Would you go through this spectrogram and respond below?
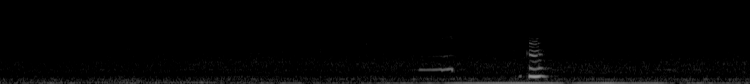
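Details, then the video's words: Coco, a 4-month-old West Highland White Terrier puppy, saying hello: one short, whiny, rising-then-falling yelp rich in harmonics, preceded by a faint thin tone, in a quiet indoor room. "Coco Cork 4 month old Westie says Hello"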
